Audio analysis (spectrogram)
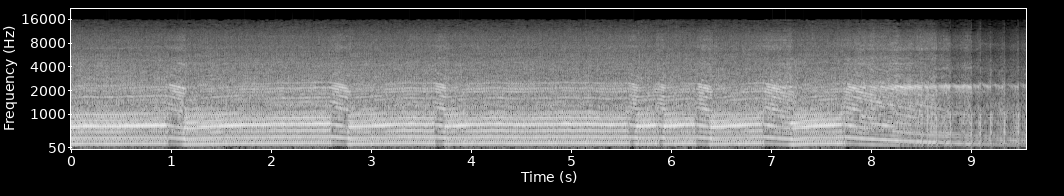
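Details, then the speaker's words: Poulan 4200 chainsaw, cold start: high, buzzy two-stroke note surging and dipping with throttle blips, revving hard and thin; running a little lean, before adjusting the low-speed mixture screw. "model hidden to model's hidden to excuse me sent me this saw and he said it was running a little lean told me to play around with the the low Auto screw which is the botb screw"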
